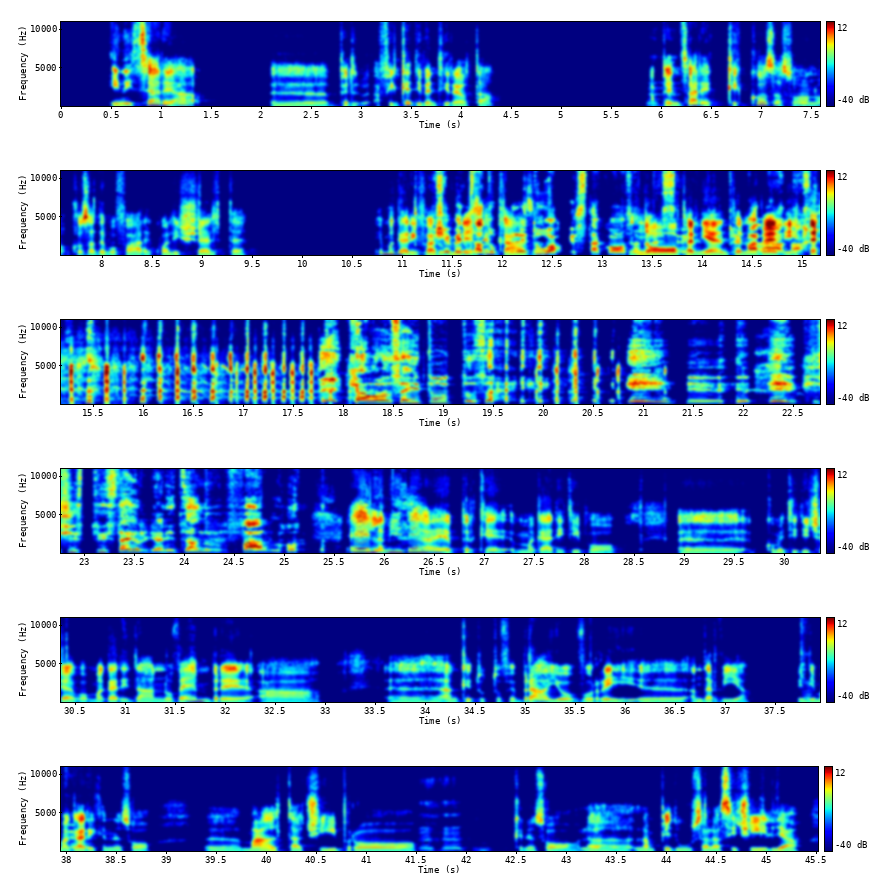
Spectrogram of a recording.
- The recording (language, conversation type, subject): Italian, unstructured, Hai mai rinunciato a un sogno? Perché?
- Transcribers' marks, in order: unintelligible speech; other background noise; laugh; laughing while speaking: "Cavolo, sai tutto, sai! Che ci s ti stai organizzando per farlo"; laugh; chuckle; tapping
